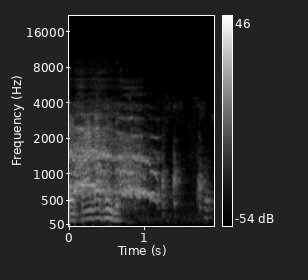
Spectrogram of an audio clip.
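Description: An Aseel-type game rooster crows loudly up close, a long drawn-out call, followed by a few short clucks.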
